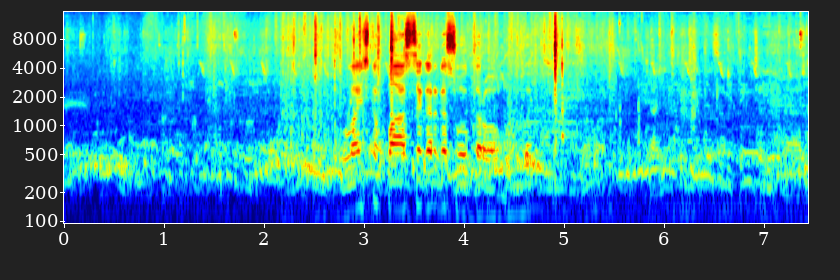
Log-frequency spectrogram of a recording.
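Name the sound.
black racing pigeons cooing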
